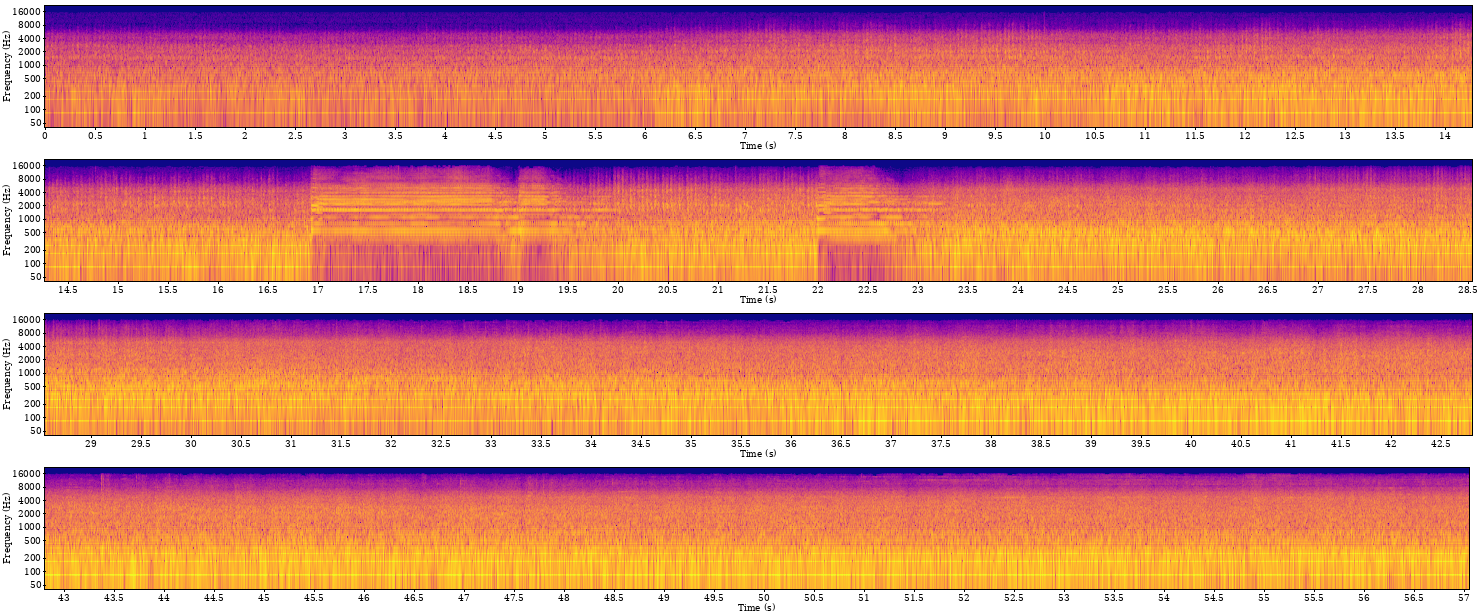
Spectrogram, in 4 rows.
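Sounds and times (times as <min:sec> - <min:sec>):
diesel locomotive passing: 0:00.0 - 0:57.0
locomotive horn blasts: 0:16.9 - 0:20.1, 0:22.0 - 0:23.4.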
